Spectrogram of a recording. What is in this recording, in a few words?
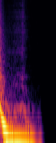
KICK hardcore, Techno Trance DRUMS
